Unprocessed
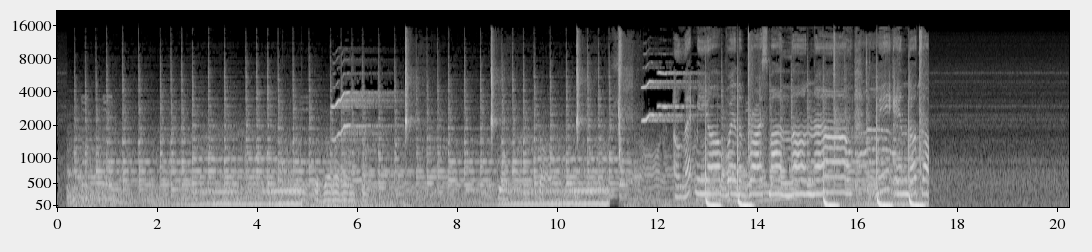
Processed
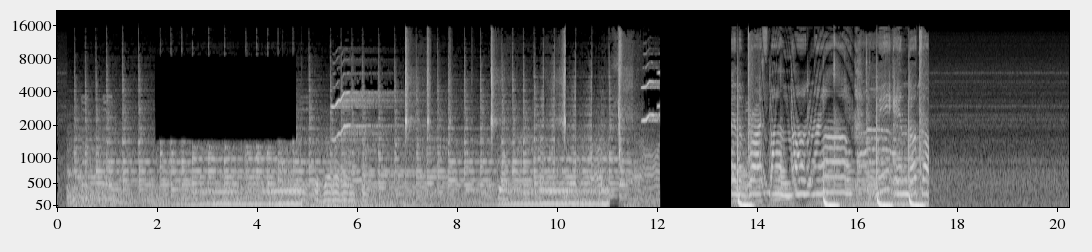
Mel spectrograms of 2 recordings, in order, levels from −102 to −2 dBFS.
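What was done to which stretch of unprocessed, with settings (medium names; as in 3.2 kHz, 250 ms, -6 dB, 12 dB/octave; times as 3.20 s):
1.95–4.78 s: brick-wall FIR band-stop 1.4–8.6 kHz
6.51–7.03 s: echo throw 440 ms, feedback 20%, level -5.5 dB
9.66–10.88 s: reverse
12.05–13.48 s: mute
14.05–15.98 s: phase shifter stages 12, 2.1 Hz -> 0.39 Hz, lowest notch 120–3500 Hz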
